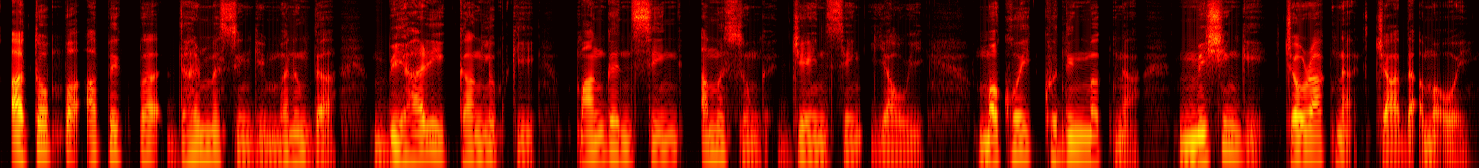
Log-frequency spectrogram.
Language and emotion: Manipuri, neutral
